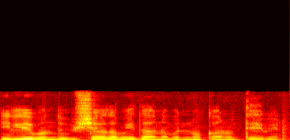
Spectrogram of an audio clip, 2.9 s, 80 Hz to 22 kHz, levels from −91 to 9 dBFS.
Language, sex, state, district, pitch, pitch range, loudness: Kannada, male, Karnataka, Koppal, 115 Hz, 110-115 Hz, -17 LUFS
